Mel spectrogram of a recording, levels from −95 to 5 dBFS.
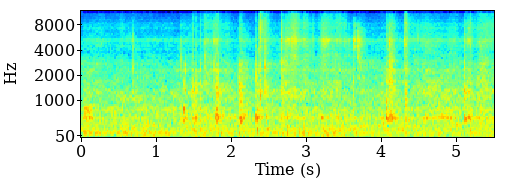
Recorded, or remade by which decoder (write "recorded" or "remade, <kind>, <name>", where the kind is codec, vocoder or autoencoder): remade, codec, SNAC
